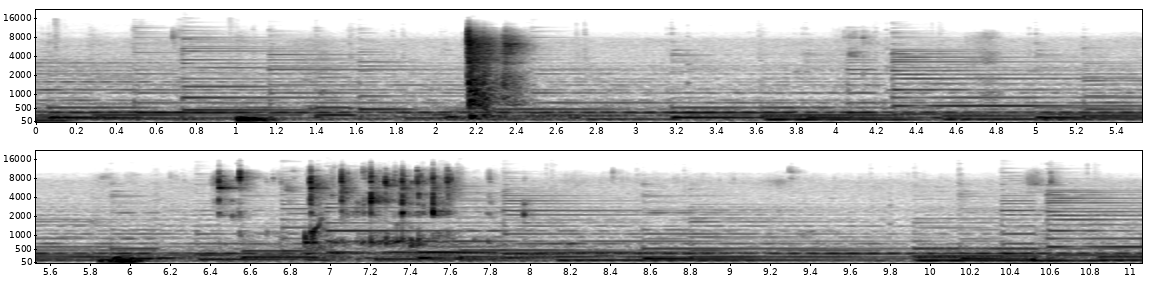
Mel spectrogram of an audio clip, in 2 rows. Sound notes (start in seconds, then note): 2.7 mellow music continuing; 6.4 paintbrush clinking; 9.0 mellow music continuing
